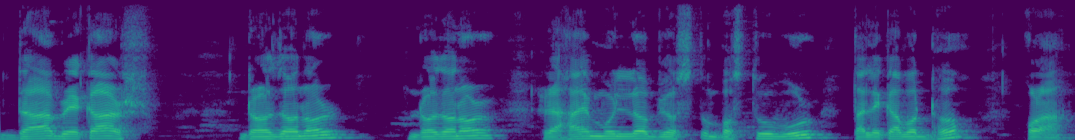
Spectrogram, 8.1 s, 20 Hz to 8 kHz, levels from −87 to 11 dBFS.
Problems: background conversations at intervals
